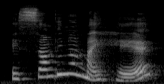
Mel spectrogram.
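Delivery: worried question. Acted. Teacher voicing Gerald, worried.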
